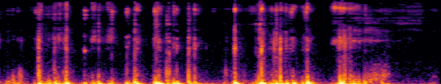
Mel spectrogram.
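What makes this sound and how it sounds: Fingernails strum and flick across the long teeth of a light wooden comb, producing a quiet series of dry, rapid clicks and ticks. Each burst has a soft low thump under a bright, crackly edge and stops almost instantly with no ring.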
